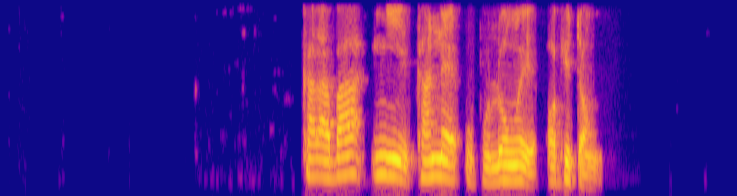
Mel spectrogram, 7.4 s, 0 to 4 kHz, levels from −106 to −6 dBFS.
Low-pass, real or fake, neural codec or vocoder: 3.6 kHz; real; none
